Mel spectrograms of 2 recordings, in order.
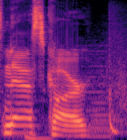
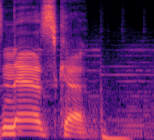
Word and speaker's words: Nazca: And I want to call this NASCAR, but I think it's Nazca.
